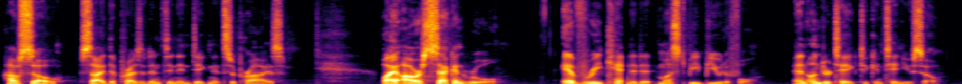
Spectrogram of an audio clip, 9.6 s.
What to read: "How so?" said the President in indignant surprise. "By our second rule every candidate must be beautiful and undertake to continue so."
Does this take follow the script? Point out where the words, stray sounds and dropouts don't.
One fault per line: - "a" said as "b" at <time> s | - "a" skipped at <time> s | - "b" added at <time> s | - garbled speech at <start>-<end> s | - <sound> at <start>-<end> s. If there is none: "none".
- "said" said as "sighed" at 0.8 s
- dropout at 6.2-6.3 s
